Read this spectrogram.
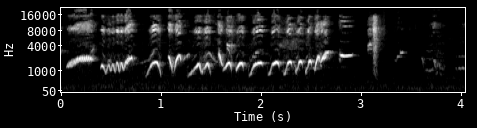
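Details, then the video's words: White-rumped shama, a 12-month-old Medan-type bird 27 cm long, delivers a loud whistled phrase of fast up-and-down slurred notes that speed into a rolling trill, followed by sharp clicks and a brief pause. "Suara Murai Batu Medan Super PE 27 Cm.... Full Isian Istimewa"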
